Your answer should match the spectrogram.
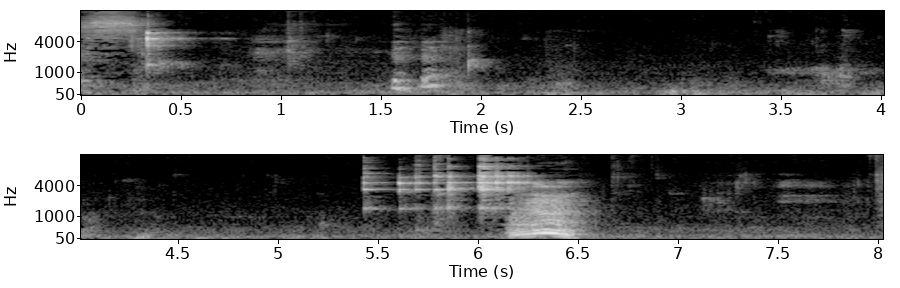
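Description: A metal spoon clinks against a drinking glass near the start, then faint small sounds of sipping, and a short voiced "mm" about six seconds in.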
